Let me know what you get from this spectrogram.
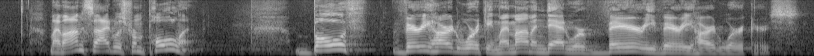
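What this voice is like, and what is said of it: Northern Minnesota accent. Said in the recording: “I'm from Minnesota, so you can probably hear some of my northern accent.”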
